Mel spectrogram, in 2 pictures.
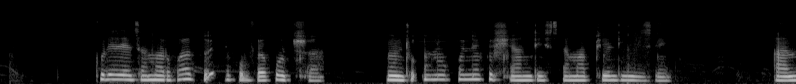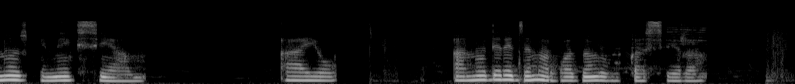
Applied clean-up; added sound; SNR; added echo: neural separator model SepFormer DNS4.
